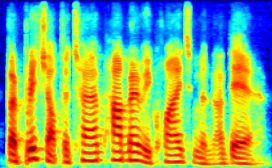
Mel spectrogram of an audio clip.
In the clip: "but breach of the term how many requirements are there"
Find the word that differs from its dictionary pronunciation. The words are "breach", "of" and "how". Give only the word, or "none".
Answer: of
